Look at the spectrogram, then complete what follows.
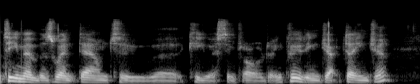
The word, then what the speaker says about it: Key West: in Key West, Florida, which is apparently, I'm told, pronounced Quest rather than Key West, which is how I originally.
